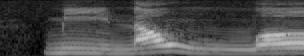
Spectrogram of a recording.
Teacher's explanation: Kalau di atas nih contohnya fathah, maka lafaz Allahnya dibaca tebal. Minallah. Jadi Allah bukan minallah, tapi minallah, tebal. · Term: tafkhim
